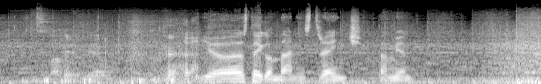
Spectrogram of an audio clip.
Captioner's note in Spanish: Risas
